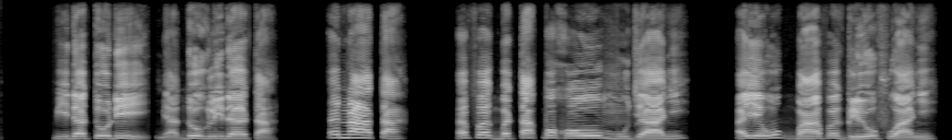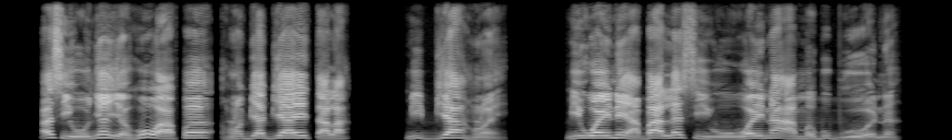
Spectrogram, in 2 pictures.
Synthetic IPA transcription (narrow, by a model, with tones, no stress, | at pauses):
mĩ˨ɖɛ˦t̪o˦ɖi˦mĩ˨a˨d̪o˦ɣli˦ɖɛ˦ɛ˦t̪a˨ | ɛ˦nã˦˨t̪a˦ | ɛ˦ɸɛ˦ɡ͡bɛ˨t̪a˦k͡pɔ˦xɔ˦wo˦mũ˨d͡ʒa˨a˨ɲĩ˦ | e˦jɛ˦wo˦ɡ͡bã˨ɛ˦ɸɛ˦ɡli˦wo˦ɸu˦a˨ɲĩ˦ | e˦si˨wo˨ɲɛ̃˦je˨ɦo˦wa˨ɸɛ˦ɦl̃ɔ̃˨bi˦a˦bi˦a˦ɛ˦t̪a˨la˦ | mĩ˦bi˦a˦ɦl̃ɔ̰̃˨ɛ̰˨ | mĩ˦wɔ˦ɛ˦nɛ̃˦a˨ba˦˨lɛ˦si˨wo˨wɔ˦ɛ˦nã˦a˨mɛ̃˨bu˦bu˨wo˦ɛ˨nɛ̃˦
